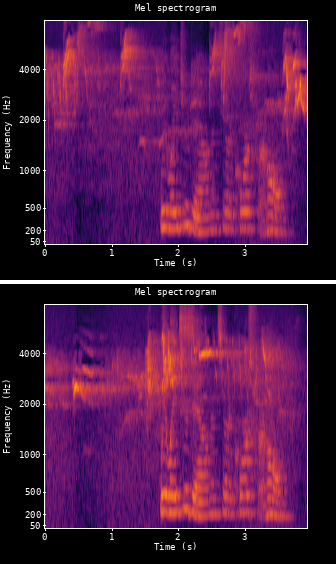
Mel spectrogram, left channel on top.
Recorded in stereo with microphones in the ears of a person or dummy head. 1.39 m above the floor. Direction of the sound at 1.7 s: 60° right (ahead or behind).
